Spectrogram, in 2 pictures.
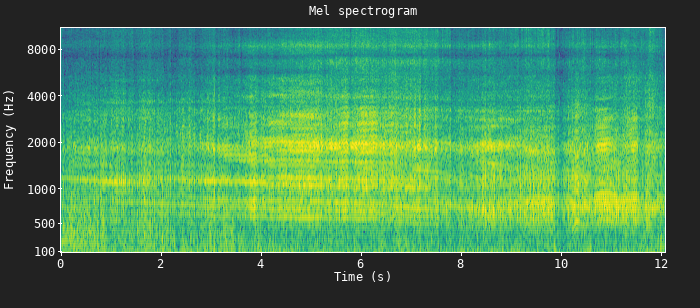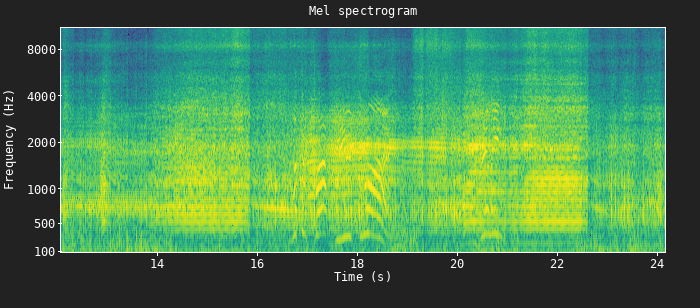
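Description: Wind buffets the microphone.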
